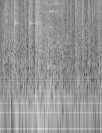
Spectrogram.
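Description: Gunfire rattles in rapid bursts close by.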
